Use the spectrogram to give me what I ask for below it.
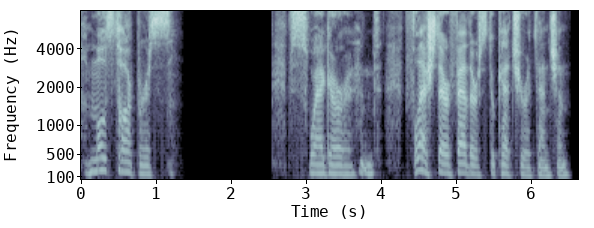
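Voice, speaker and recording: Game casting: stern older warrior woman, slow, slightly low voice, wry and measured. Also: sharp tone, dry recording, full character voice. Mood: dry, commanding. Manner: dry, sardonic, measured. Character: stern, world-weary older female druid warrior, wry and commanding. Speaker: voice actor in a video game. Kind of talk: scripted video game character lines.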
